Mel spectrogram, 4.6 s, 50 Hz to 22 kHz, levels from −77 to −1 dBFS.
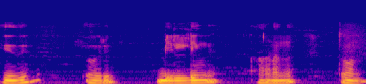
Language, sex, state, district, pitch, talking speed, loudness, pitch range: Malayalam, male, Kerala, Kozhikode, 115 Hz, 65 wpm, -17 LUFS, 110-130 Hz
